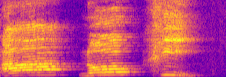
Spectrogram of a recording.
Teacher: Et les 3 syllabes sont vocalisées de 3 voyelles longues.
